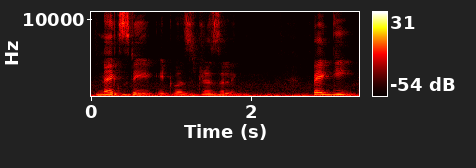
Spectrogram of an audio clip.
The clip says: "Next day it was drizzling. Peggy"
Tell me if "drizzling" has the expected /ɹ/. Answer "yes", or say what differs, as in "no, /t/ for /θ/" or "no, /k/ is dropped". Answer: yes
